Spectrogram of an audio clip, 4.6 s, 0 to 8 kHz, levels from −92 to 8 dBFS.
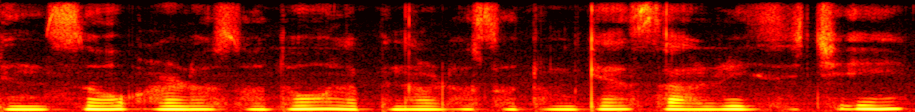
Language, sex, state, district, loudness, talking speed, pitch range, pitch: Karbi, female, Assam, Karbi Anglong, -15 LUFS, 145 wpm, 220-235 Hz, 225 Hz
